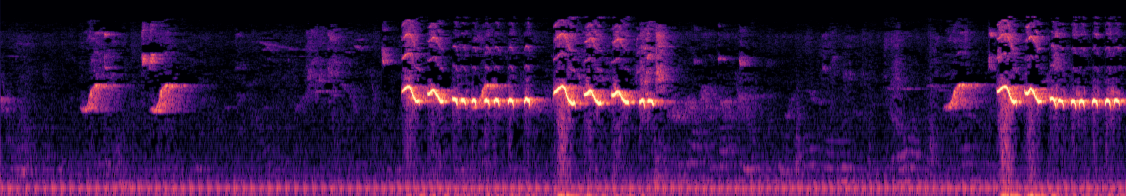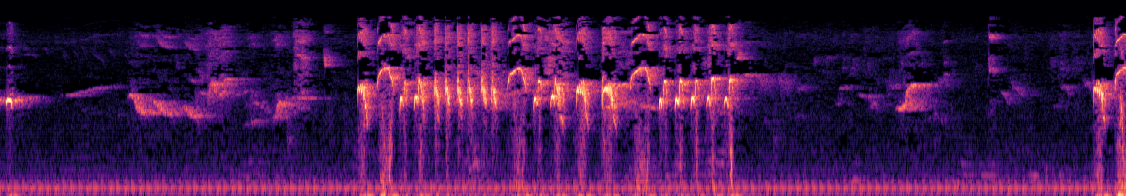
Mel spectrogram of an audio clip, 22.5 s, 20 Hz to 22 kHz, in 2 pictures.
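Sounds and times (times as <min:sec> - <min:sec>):
orange-headed thrush singing rich whistles and rattling chatter: 0:00.0 - 0:22.5
steady low hum: 0:00.0 - 0:22.5.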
